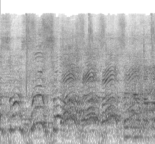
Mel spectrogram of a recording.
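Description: A group of male hosts loudly chanting and shouting together in unison: a host-club champagne call.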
